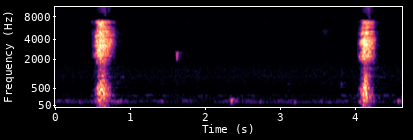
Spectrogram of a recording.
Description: 3 sneezes, last one took foooorever to come out, sorry about that.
